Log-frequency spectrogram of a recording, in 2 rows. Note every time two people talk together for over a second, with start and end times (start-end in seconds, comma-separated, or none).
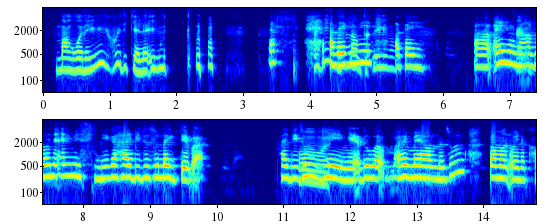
none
